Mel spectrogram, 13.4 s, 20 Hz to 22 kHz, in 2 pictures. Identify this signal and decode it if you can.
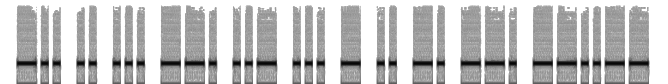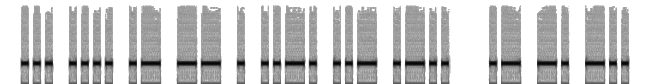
Morse code, heard as a keyed tone, about 20 wpm, 1000 Hz. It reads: DISGUSTING, SHAMEFUL AND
